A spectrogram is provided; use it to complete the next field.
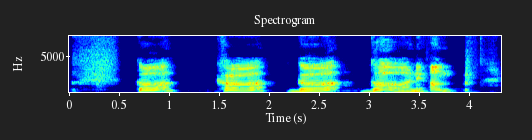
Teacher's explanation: ક વર્ગ છે ક્યાંથી બોલાણો તો કે કંઠમાંથી બોલાણો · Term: કંઠ્ય વર્ગ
